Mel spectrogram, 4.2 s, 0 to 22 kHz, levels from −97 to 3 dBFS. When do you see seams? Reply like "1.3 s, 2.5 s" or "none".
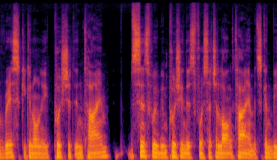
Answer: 1.7 s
